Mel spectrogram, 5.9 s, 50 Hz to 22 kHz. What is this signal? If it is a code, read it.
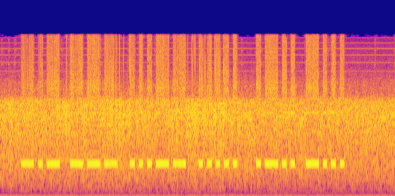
Morse code, heard as a keyed tone, about 19 wpm, 710 Hz, with radio noise. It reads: KO35LB
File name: 0559z ew6fs 23cm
